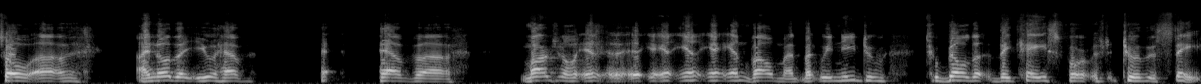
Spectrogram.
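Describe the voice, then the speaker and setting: A high-pitched man at a very slow pace, with fairly even intonation and long, frequent pauses. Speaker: senior tenant, public commenter. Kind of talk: public testimony. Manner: halting.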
